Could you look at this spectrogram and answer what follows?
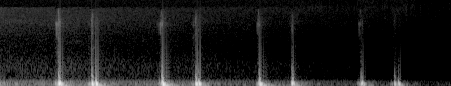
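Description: Heartbeat sound effect: low double thumps, about one pair a second, growing fainter. A faint low hum runs beneath it and stops near the end.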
